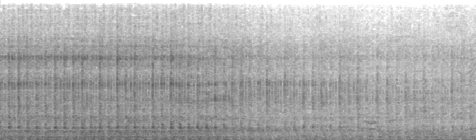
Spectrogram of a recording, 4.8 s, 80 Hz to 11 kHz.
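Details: Suzuki GS150 after engine rebuild with new piston and rings: small single putters at an even quick idle, no ticking or rattle; only slight tappet sound, tappets to be adjusted after a week, slight gearbox noise.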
